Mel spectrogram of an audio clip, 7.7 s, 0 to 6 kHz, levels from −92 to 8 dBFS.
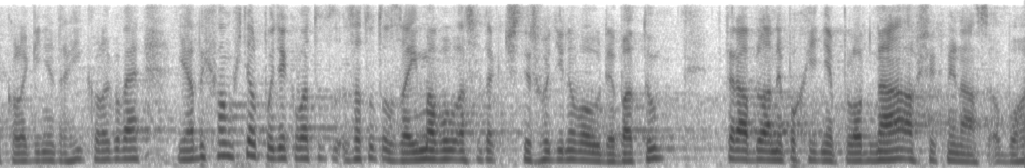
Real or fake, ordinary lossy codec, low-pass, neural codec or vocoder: real; MP3, 48 kbps; 5.4 kHz; none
